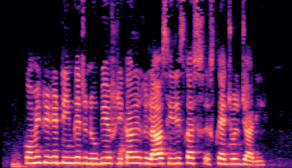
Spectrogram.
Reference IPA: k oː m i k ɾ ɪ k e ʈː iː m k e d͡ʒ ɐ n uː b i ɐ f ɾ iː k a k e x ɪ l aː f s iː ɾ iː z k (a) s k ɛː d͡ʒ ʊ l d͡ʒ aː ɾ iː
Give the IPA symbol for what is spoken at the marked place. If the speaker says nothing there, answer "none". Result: a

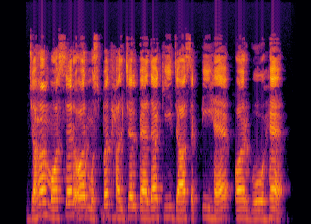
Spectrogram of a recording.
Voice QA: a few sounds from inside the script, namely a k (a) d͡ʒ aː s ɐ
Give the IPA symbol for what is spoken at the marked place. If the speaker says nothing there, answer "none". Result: i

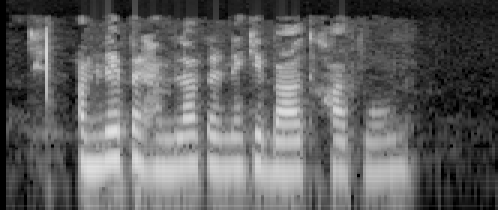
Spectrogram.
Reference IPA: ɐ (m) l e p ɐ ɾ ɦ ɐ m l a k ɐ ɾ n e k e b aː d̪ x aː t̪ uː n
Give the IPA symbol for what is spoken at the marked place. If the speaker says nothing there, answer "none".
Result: m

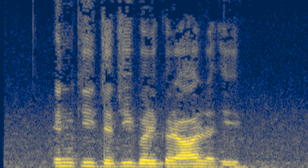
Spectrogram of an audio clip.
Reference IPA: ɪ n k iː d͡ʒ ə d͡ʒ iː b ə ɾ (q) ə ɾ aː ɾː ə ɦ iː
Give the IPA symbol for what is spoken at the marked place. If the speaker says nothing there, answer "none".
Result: k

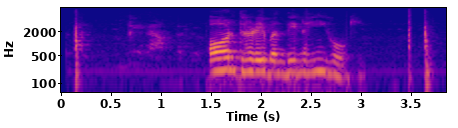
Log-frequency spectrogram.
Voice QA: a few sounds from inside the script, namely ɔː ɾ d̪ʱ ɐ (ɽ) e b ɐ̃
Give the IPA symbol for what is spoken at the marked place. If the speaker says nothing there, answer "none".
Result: ɽ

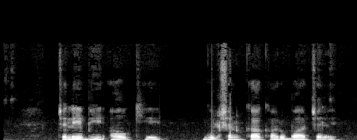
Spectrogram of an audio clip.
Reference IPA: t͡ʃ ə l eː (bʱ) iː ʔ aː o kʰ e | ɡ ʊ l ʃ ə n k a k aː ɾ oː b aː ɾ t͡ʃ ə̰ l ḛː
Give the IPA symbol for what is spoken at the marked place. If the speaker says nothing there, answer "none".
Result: bʱ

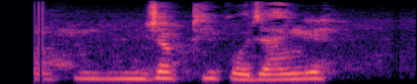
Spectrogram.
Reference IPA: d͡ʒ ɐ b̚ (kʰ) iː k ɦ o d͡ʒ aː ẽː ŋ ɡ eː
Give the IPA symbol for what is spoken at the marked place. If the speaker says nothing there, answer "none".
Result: ʈʰ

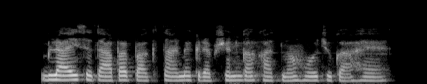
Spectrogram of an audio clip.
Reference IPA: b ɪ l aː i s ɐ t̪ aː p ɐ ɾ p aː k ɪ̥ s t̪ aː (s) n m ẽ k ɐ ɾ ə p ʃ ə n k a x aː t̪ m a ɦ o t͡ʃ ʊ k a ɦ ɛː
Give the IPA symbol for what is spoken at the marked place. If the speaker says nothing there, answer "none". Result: none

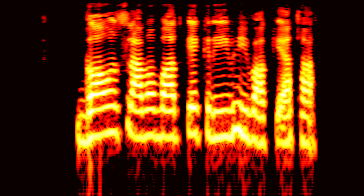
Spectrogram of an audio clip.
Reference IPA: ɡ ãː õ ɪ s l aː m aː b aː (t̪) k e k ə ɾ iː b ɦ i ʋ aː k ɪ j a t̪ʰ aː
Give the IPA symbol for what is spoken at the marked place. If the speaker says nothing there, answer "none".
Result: d̪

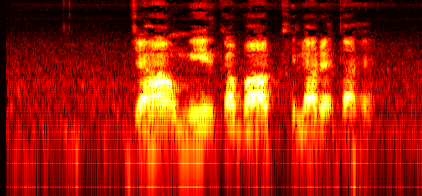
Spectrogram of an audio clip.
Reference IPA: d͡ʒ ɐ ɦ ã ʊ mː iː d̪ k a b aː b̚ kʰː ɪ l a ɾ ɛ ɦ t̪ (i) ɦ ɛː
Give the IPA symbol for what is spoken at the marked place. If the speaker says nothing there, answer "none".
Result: a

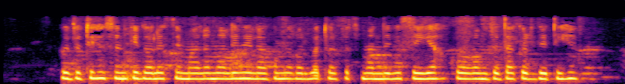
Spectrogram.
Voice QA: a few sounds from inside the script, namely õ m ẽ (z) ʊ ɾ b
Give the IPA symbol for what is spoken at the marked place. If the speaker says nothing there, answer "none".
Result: ɣ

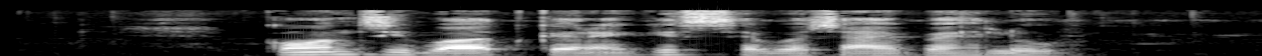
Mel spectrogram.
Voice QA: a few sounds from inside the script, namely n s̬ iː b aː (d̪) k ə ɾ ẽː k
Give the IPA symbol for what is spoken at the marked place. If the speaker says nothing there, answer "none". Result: t̪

